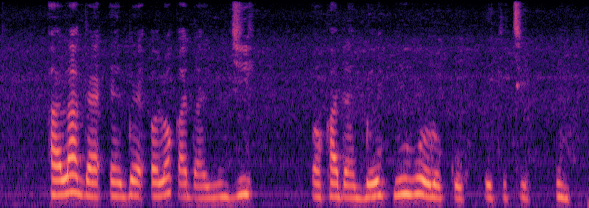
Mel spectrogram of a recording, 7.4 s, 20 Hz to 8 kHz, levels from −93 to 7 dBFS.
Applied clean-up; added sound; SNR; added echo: none; none; none; none.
